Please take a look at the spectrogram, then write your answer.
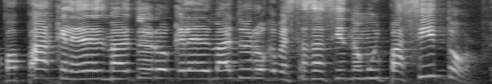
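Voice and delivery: put-on high, loud tantrum of a small boy; sustained high-pitched mock yelling; imitated angry shouting. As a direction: mimic a cross kid yelling orders at dad. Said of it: "empezaba a gritar bravo".

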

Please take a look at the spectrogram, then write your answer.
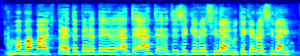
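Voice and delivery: put-on high, hurried little boy voice; bargaining child. Son stalling his dad before the spanking, high and eager. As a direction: stall for time like a clever kid. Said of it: "me la trata de negociar".

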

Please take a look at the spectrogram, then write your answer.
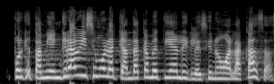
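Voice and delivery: normal talking voice

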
